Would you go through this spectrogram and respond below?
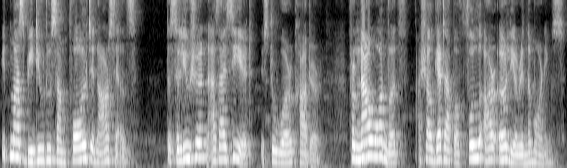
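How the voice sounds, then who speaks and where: A woman's voice: mid-range voice, a little slow, dark tone, natural voice. A woman voicing a loyal, hard-working male farm horse in a storybook, earnest and resigned.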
